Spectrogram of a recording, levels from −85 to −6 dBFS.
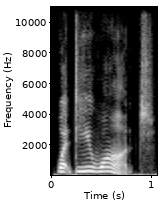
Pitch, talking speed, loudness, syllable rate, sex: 250 Hz, 225 wpm, -15 LUFS, 4.1 syllables/s, female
